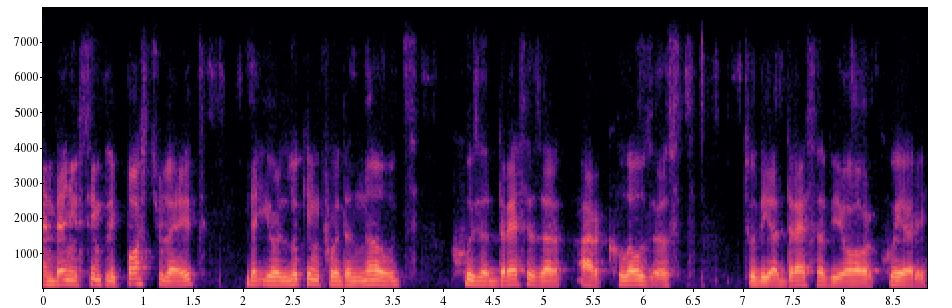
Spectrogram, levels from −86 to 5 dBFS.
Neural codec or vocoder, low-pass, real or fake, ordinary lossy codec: codec, 16 kHz in and 24 kHz out, 2.2 kbps, FireRedTTS-2 codec; 7.2 kHz; fake; Opus, 32 kbps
